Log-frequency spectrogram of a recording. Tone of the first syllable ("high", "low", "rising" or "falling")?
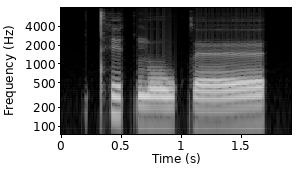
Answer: high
